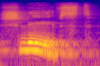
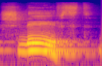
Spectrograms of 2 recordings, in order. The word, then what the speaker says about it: schläfst: Du schläfst. Demek ki A umlaut almış. Yani A'nın üzerindeki, değil mi, bu noktalara A umlaut şeklinde E şeklinde telaffuz ediliyordu. Du schläfst, değil mi?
